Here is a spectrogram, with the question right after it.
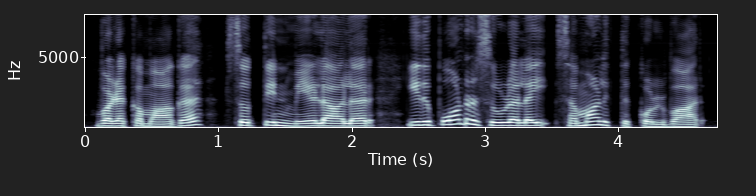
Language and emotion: Tamil, neutral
